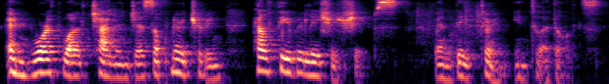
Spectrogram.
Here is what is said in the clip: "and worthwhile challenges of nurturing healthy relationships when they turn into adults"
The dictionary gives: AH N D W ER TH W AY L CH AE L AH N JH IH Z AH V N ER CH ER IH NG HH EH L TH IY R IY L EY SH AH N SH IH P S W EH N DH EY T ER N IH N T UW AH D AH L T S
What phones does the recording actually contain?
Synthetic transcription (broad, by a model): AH N D W ER TH W AY L CH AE L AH N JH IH S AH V N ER CH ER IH NG HH EH L TH IY R IY L EY SH AH N SH IH P S W EH N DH EY T ER N IH N T UW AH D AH L T S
